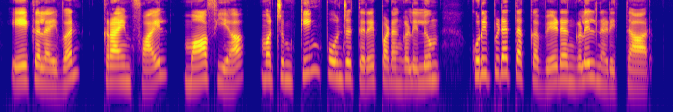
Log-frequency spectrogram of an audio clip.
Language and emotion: Tamil, neutral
